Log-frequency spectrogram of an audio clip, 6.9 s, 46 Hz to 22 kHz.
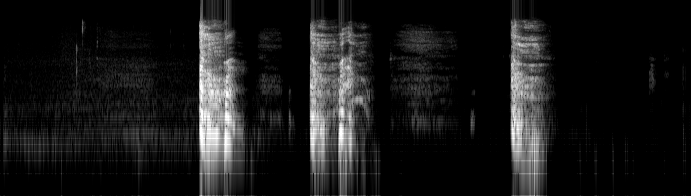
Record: {"three_cough_length": "6.9 s", "three_cough_amplitude": 32768, "three_cough_signal_mean_std_ratio": 0.24, "survey_phase": "beta (2021-08-13 to 2022-03-07)", "age": "18-44", "gender": "Male", "wearing_mask": "No", "symptom_runny_or_blocked_nose": true, "symptom_onset": "4 days", "smoker_status": "Never smoked", "respiratory_condition_asthma": false, "respiratory_condition_other": false, "recruitment_source": "Test and Trace", "submission_delay": "2 days", "covid_test_result": "Positive", "covid_test_method": "RT-qPCR", "covid_ct_value": 16.6, "covid_ct_gene": "N gene", "covid_ct_mean": 17.5, "covid_viral_load": "1800000 copies/ml", "covid_viral_load_category": "High viral load (>1M copies/ml)"}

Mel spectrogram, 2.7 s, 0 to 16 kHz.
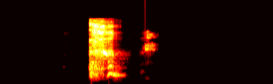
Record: {"cough_length": "2.7 s", "cough_amplitude": 29325, "cough_signal_mean_std_ratio": 0.29, "survey_phase": "beta (2021-08-13 to 2022-03-07)", "age": "65+", "gender": "Female", "wearing_mask": "No", "symptom_none": true, "smoker_status": "Never smoked", "respiratory_condition_asthma": false, "respiratory_condition_other": false, "recruitment_source": "REACT", "submission_delay": "1 day", "covid_test_result": "Negative", "covid_test_method": "RT-qPCR", "influenza_a_test_result": "Negative", "influenza_b_test_result": "Negative"}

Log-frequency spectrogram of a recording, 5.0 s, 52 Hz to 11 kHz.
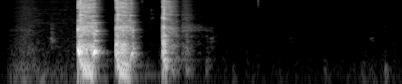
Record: {"three_cough_length": "5.0 s", "three_cough_amplitude": 32768, "three_cough_signal_mean_std_ratio": 0.24, "survey_phase": "beta (2021-08-13 to 2022-03-07)", "age": "18-44", "gender": "Female", "wearing_mask": "No", "symptom_none": true, "smoker_status": "Never smoked", "respiratory_condition_asthma": false, "respiratory_condition_other": false, "recruitment_source": "REACT", "submission_delay": "2 days", "covid_test_result": "Negative", "covid_test_method": "RT-qPCR"}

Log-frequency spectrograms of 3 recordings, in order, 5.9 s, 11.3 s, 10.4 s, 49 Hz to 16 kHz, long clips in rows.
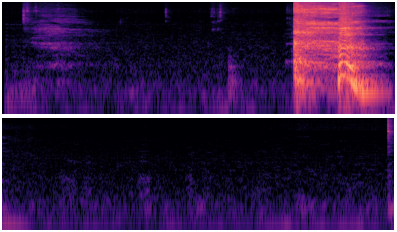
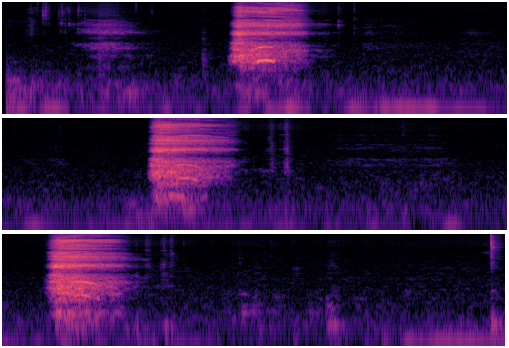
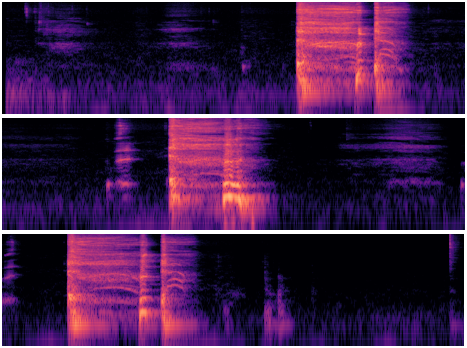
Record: {"cough_length": "5.9 s", "cough_amplitude": 32768, "cough_signal_mean_std_ratio": 0.27, "exhalation_length": "11.3 s", "exhalation_amplitude": 26467, "exhalation_signal_mean_std_ratio": 0.3, "three_cough_length": "10.4 s", "three_cough_amplitude": 32768, "three_cough_signal_mean_std_ratio": 0.34, "survey_phase": "beta (2021-08-13 to 2022-03-07)", "age": "65+", "gender": "Female", "wearing_mask": "No", "symptom_none": true, "smoker_status": "Never smoked", "respiratory_condition_asthma": false, "respiratory_condition_other": false, "recruitment_source": "REACT", "submission_delay": "1 day", "covid_test_result": "Negative", "covid_test_method": "RT-qPCR", "influenza_a_test_result": "Negative", "influenza_b_test_result": "Negative"}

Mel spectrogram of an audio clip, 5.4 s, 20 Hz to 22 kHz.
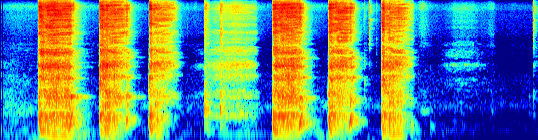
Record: {"cough_length": "5.4 s", "cough_amplitude": 32768, "cough_signal_mean_std_ratio": 0.47, "survey_phase": "beta (2021-08-13 to 2022-03-07)", "age": "45-64", "gender": "Female", "wearing_mask": "No", "symptom_cough_any": true, "symptom_runny_or_blocked_nose": true, "symptom_diarrhoea": true, "symptom_fatigue": true, "symptom_onset": "8 days", "smoker_status": "Never smoked", "respiratory_condition_asthma": false, "respiratory_condition_other": false, "recruitment_source": "REACT", "submission_delay": "2 days", "covid_test_result": "Negative", "covid_test_method": "RT-qPCR"}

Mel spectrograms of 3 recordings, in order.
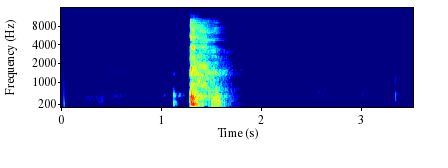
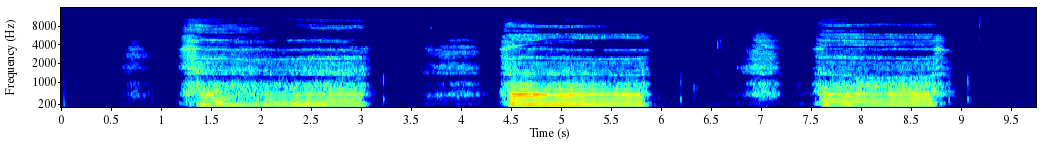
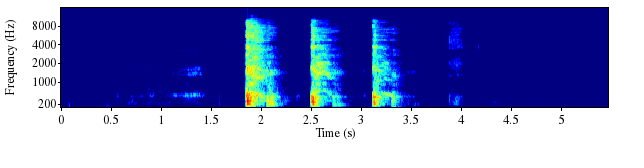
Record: {"cough_length": "3.5 s", "cough_amplitude": 29758, "cough_signal_mean_std_ratio": 0.19, "exhalation_length": "9.8 s", "exhalation_amplitude": 9292, "exhalation_signal_mean_std_ratio": 0.61, "three_cough_length": "5.5 s", "three_cough_amplitude": 30004, "three_cough_signal_mean_std_ratio": 0.22, "survey_phase": "beta (2021-08-13 to 2022-03-07)", "age": "65+", "gender": "Male", "wearing_mask": "No", "symptom_none": true, "smoker_status": "Ex-smoker", "respiratory_condition_asthma": false, "respiratory_condition_other": false, "recruitment_source": "REACT", "submission_delay": "2 days", "covid_test_result": "Negative", "covid_test_method": "RT-qPCR", "influenza_a_test_result": "Negative", "influenza_b_test_result": "Negative"}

